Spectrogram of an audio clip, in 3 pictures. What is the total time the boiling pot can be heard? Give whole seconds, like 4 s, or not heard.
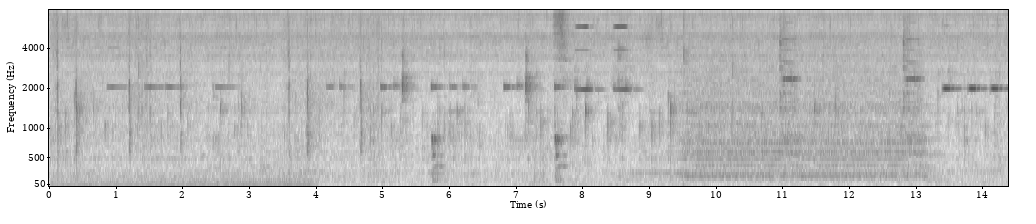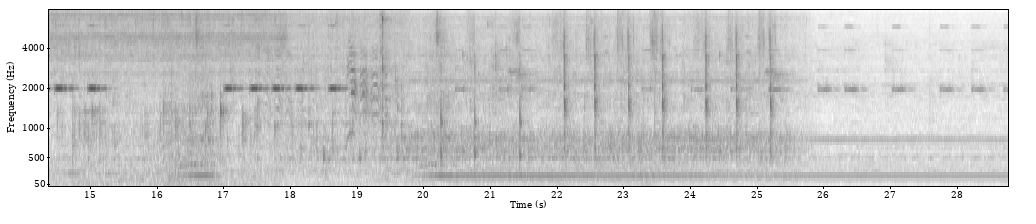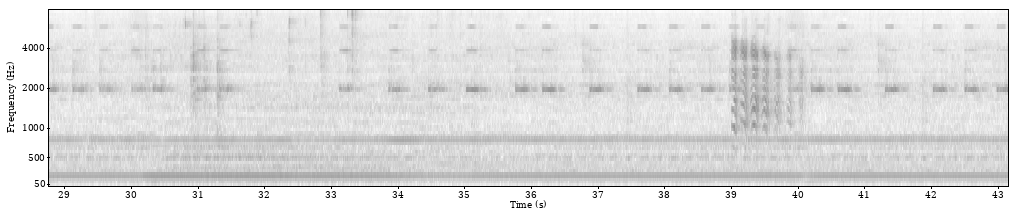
26 s.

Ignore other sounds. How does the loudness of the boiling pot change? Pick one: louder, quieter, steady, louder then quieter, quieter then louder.
steady.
